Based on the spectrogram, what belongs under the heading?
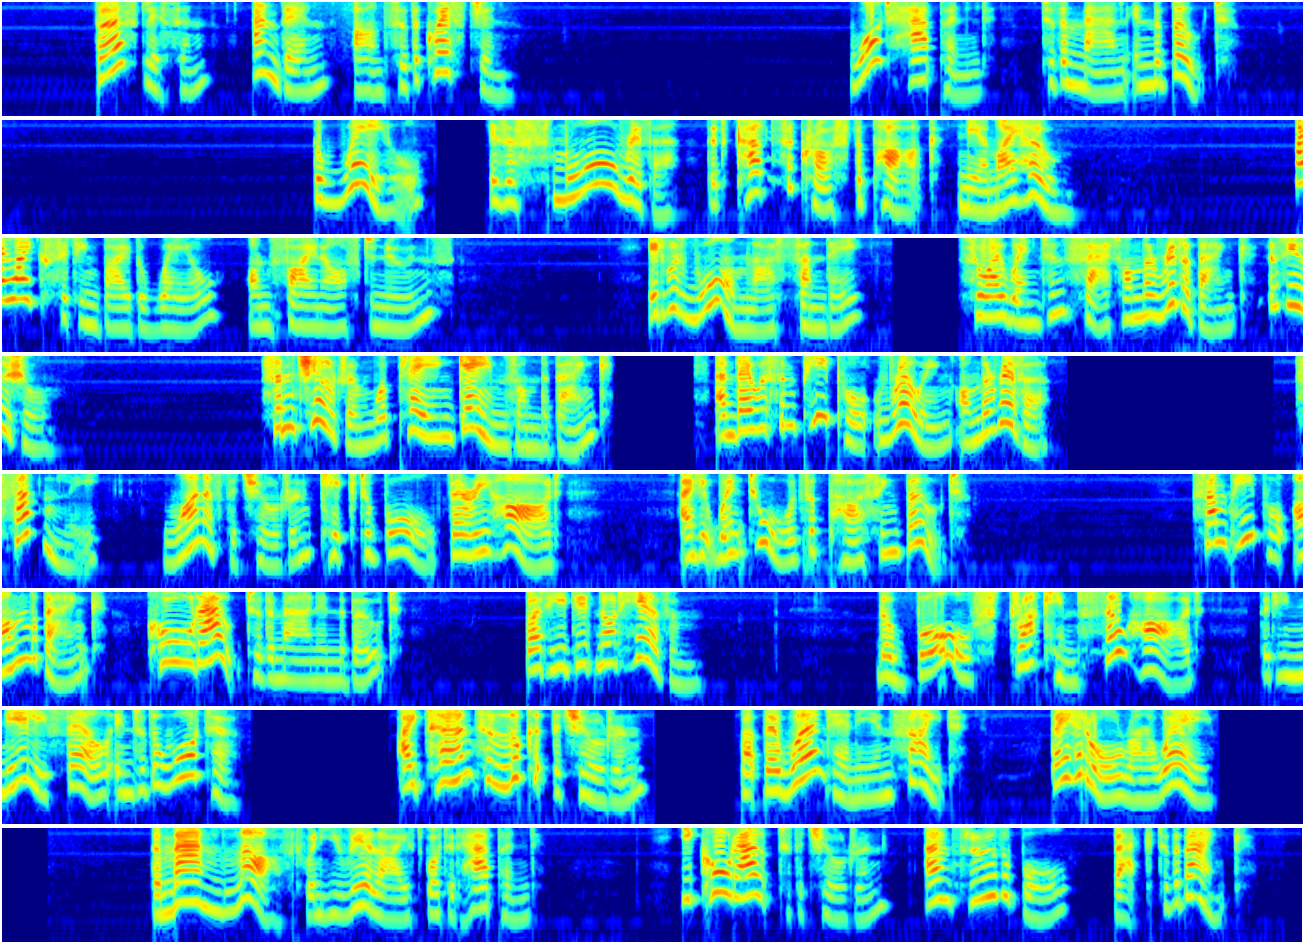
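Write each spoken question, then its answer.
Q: What happened to the man in the boat?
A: A ball kicked by a child struck him so hard that he nearly fell into the water.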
